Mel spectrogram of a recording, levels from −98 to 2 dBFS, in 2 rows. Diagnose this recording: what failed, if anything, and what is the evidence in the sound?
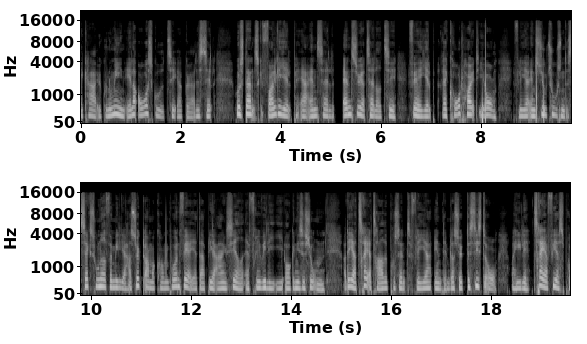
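Loud pops, likely from an electrical transient in the analogue wiring, hit at 8.01–8.10 s and 9.10–9.27 s (double pops) and 11.49–11.51 s (single), peaking about 20–25 dB over the speech. The speech continues unbroken underneath, which rules out dropouts.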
